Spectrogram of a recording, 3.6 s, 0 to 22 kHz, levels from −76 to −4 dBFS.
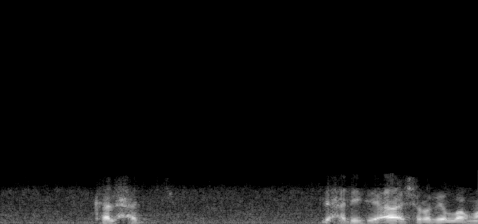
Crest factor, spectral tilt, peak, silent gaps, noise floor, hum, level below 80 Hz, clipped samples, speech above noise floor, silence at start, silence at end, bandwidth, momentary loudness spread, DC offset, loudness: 20 dB; -9 dB/octave; 0 dBFS; none; -45 dBFS; 60 Hz at -50 dBFS; -64 dBFS; under 0.1%; 27 dB; 0.7 s; 0 s; 4.9 kHz; 14 LU; under 0.1%; -19 LUFS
